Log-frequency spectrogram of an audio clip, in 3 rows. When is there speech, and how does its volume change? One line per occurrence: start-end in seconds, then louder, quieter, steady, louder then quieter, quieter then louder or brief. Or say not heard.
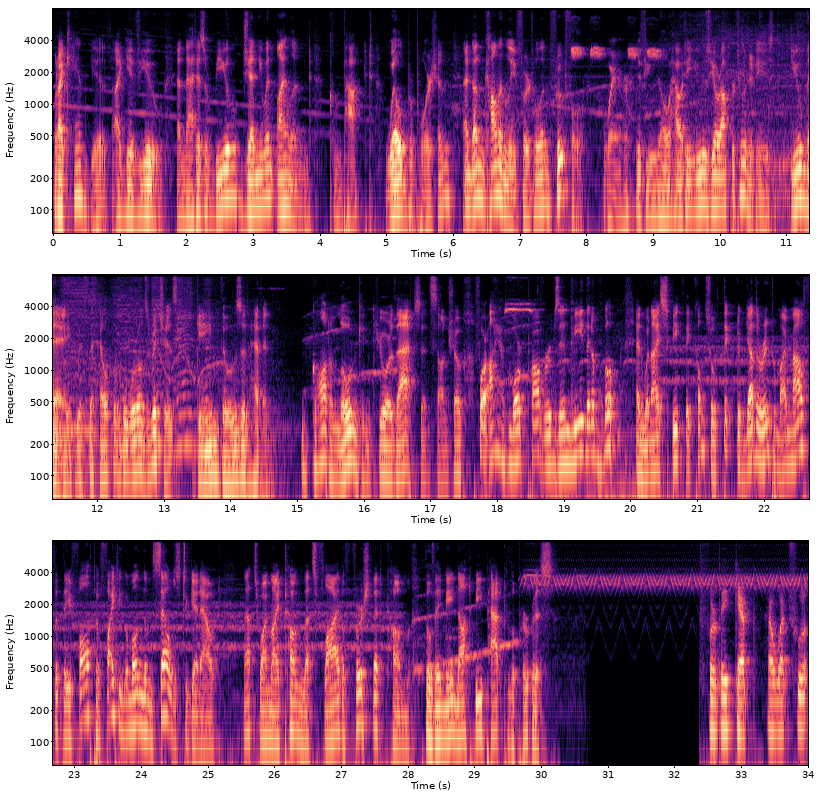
0.0-30.2 steady
32.4-33.9 brief.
